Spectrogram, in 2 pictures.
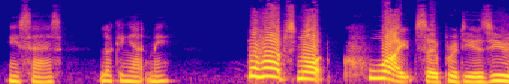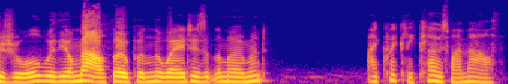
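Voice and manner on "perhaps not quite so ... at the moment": Brad. Acted. Brad voiced by narrator.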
